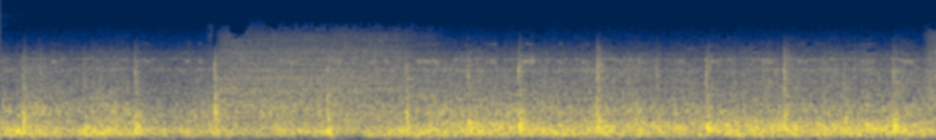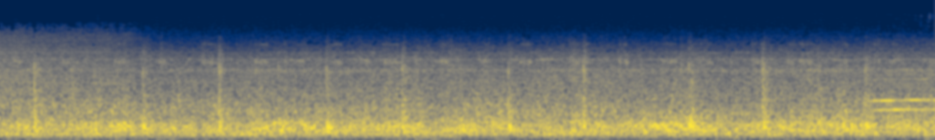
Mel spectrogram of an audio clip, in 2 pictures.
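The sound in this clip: A slowly moving train gives a steady, loud rumble with faint clatter that runs without a break for the whole stretch. No voices are heard.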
